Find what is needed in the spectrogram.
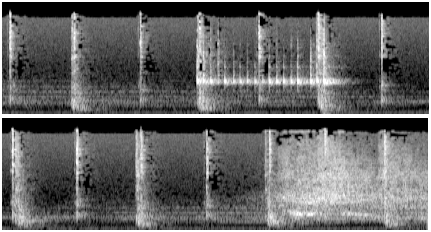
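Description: Sparse, sharp single strokes on a large Chinese drum, with a quick rattling flurry about two seconds in. Near the end a shimmering hiss builds as large cymbals are scraped together.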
